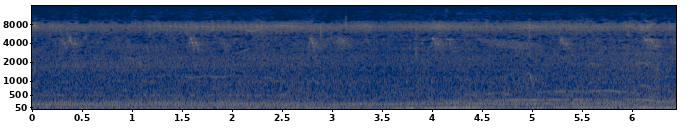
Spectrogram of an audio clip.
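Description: Small birds chirping: short falling chirps repeated every half second or so, over a steady low rumble.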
